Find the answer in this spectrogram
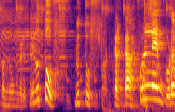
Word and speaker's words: லுத்தூஃப்: எக்ஸாக்டா எப்படி ப்ரொனவுன்ஸ் பண்ணுவோம்? லுத்தூஃப்.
